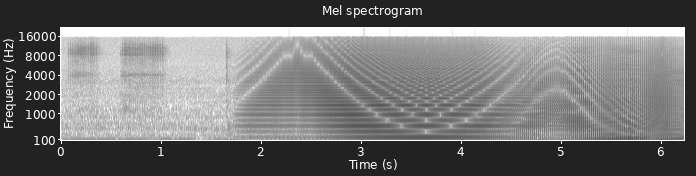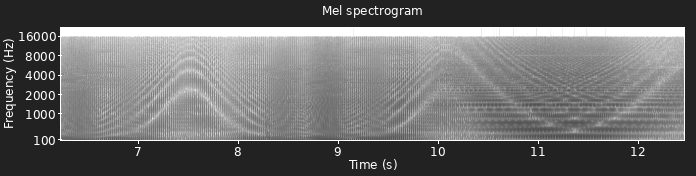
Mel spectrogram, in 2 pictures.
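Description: Kurzweil PC3 synthesizer playing a sustained pulse-wave pad chord that enters about two seconds in. Its tone sweeps up and down twice, and the chord changes near the end.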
